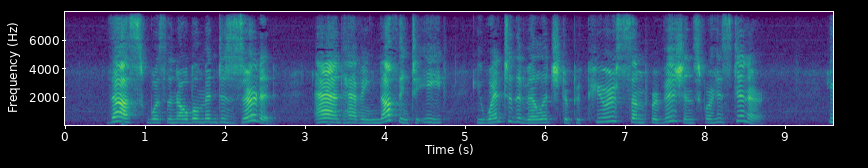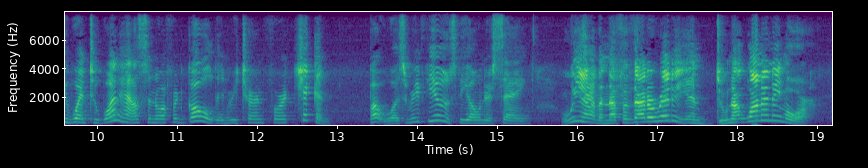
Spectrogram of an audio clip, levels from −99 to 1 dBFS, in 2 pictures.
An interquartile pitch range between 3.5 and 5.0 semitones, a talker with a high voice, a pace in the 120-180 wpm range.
Yes: average, 4.7 semitones; high, 245 Hz; average, 165 wpm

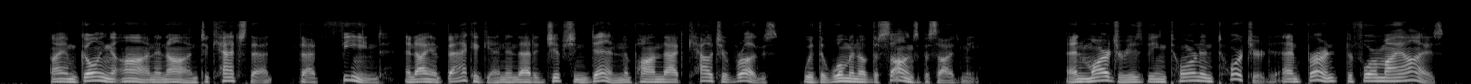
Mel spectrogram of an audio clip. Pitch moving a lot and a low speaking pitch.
Yes: wide, 6.4 semitones; low, 125 Hz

